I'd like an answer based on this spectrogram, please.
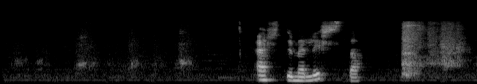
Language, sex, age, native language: Icelandic, female, 30-39, Icelandic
